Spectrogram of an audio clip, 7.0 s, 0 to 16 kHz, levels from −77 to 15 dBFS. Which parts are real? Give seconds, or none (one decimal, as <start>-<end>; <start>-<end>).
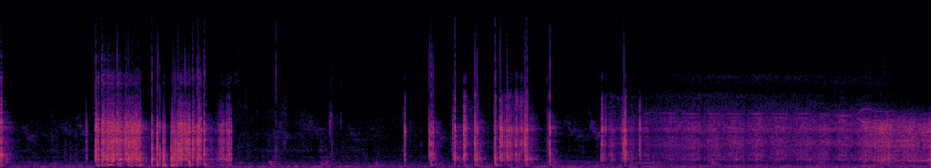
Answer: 0.0-7.0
